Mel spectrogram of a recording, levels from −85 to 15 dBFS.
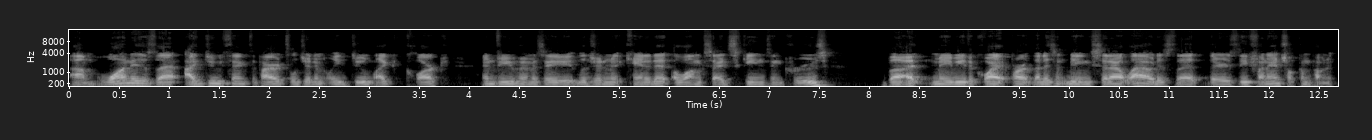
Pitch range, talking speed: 95-110 Hz, 195 wpm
